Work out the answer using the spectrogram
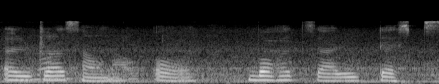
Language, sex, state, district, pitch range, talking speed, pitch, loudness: Hindi, female, Bihar, West Champaran, 165-200 Hz, 80 wpm, 185 Hz, -19 LUFS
